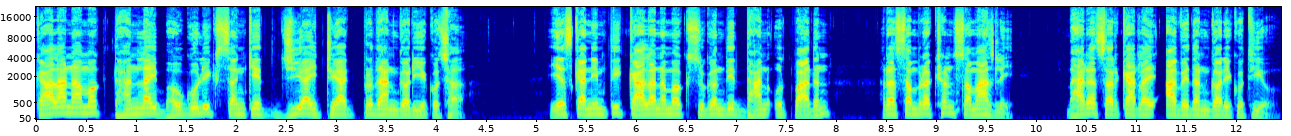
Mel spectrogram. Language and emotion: Nepali, neutral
